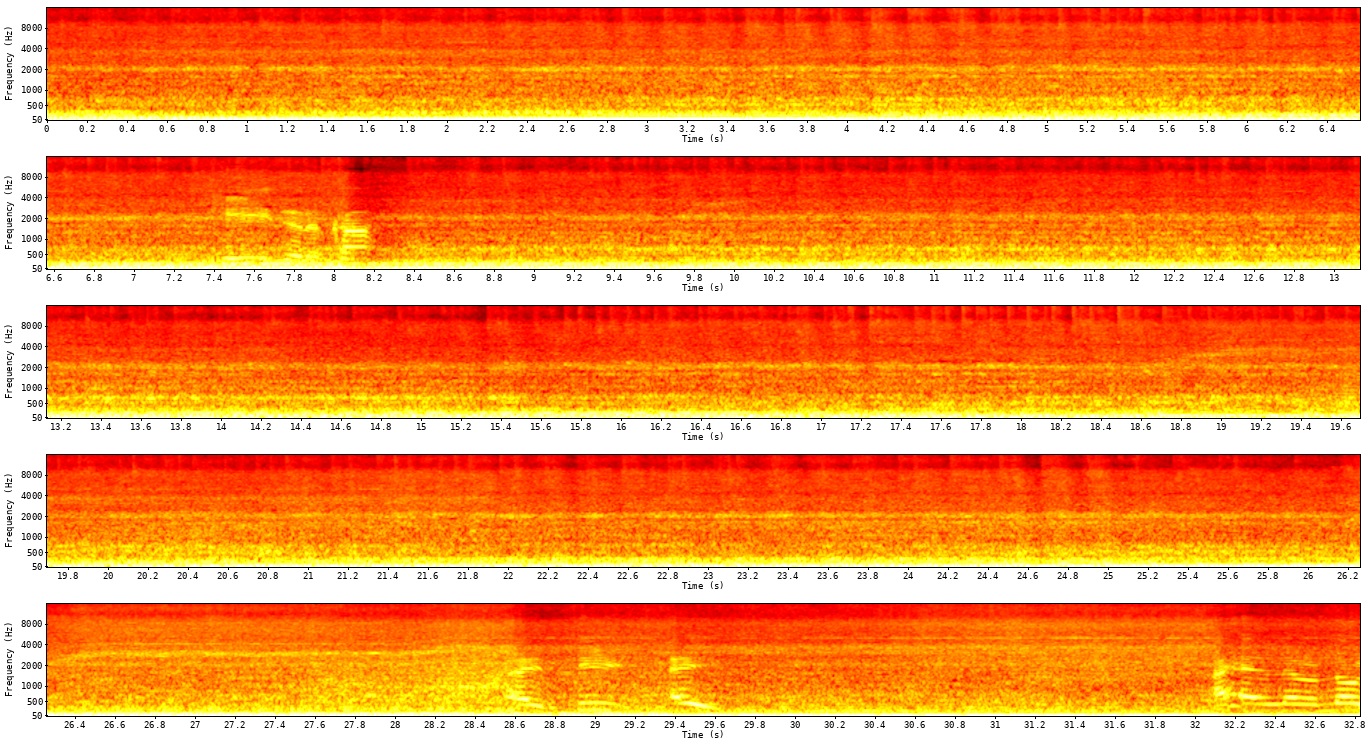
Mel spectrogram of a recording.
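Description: Car engine idling steadily throughout.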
